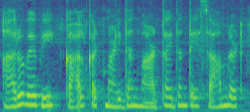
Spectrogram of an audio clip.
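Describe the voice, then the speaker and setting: Breathy woman reading a story. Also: fairly high pitch, steady tone, normal speed, dark tone.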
